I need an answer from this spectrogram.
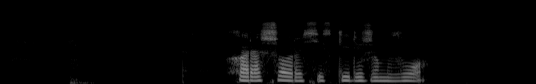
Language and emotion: Russian, neutral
